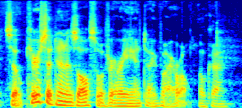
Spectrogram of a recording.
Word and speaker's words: quercetin: I'm a big fan of quercetin, sometimes pronounced quercetin.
